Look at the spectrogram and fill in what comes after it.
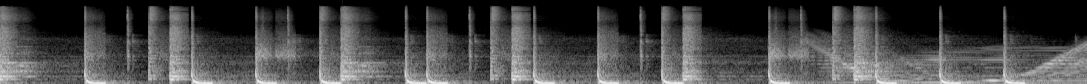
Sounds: Electronic music, Dubstep, Music

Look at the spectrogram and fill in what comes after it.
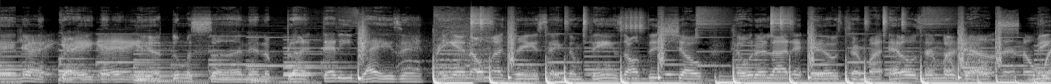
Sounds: rapping

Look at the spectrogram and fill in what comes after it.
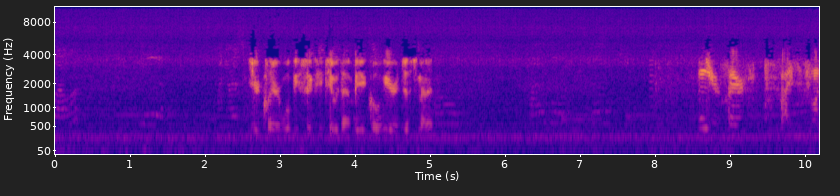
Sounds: Speech, Radio

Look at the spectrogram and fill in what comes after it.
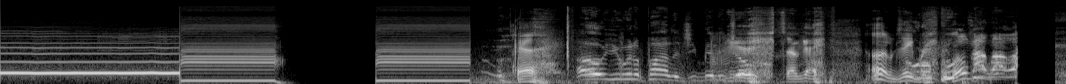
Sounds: yodelling

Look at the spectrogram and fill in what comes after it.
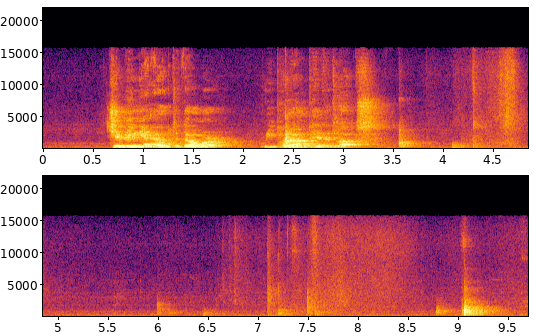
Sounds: Speech

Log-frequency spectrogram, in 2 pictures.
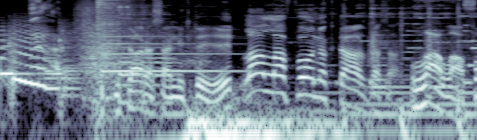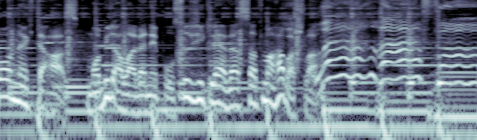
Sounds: Music, Strum, Musical instrument, Speech, Guitar, Plucked string instrument

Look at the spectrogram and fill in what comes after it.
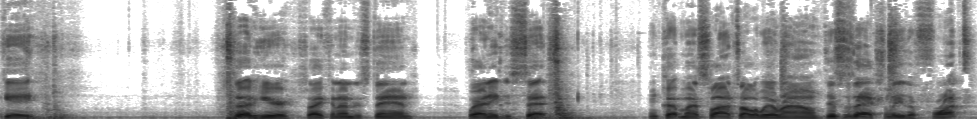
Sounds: Speech

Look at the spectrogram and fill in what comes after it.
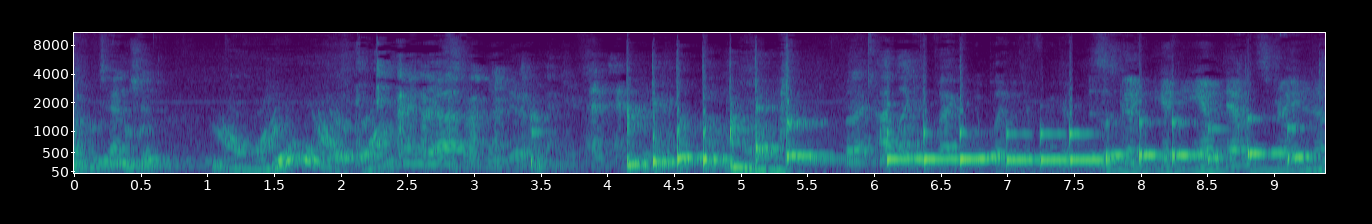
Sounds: Music, Speech

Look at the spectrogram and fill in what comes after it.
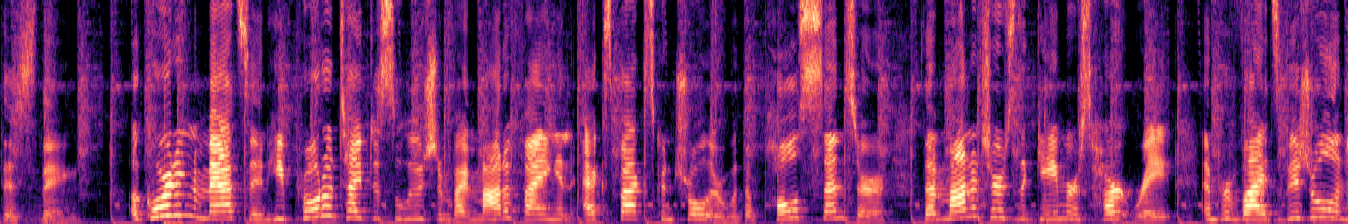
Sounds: Speech, Music

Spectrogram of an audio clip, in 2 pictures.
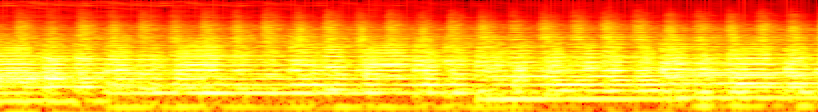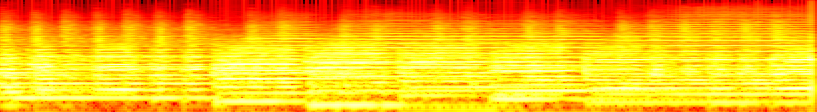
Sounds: Trombone

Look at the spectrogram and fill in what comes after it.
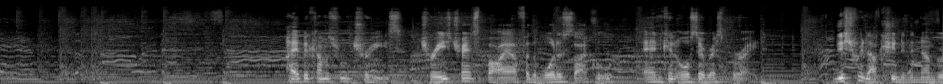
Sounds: Music, Speech

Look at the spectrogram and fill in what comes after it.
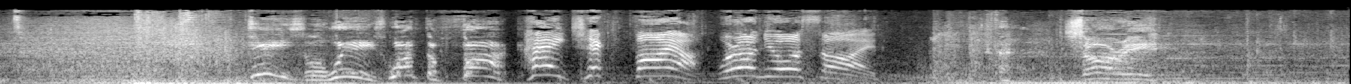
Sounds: Speech, Music

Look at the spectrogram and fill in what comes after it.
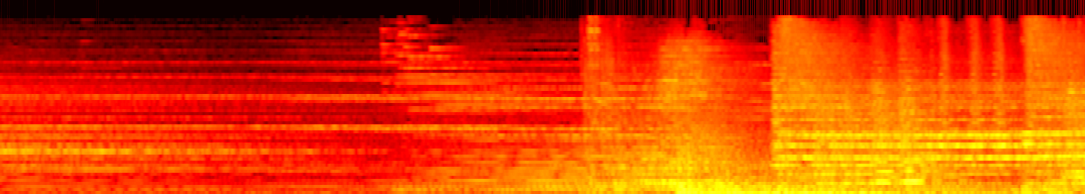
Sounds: Theme music, Music

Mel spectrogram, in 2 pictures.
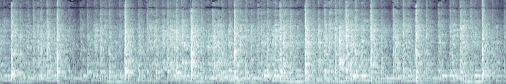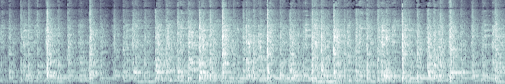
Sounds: playing djembe

